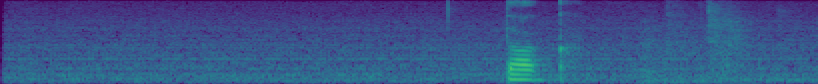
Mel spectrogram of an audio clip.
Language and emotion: Russian, neutral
